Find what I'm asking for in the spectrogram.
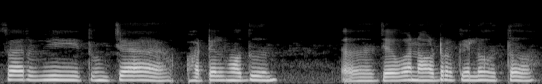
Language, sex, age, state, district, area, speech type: Marathi, female, 45-60, Maharashtra, Akola, urban, spontaneous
